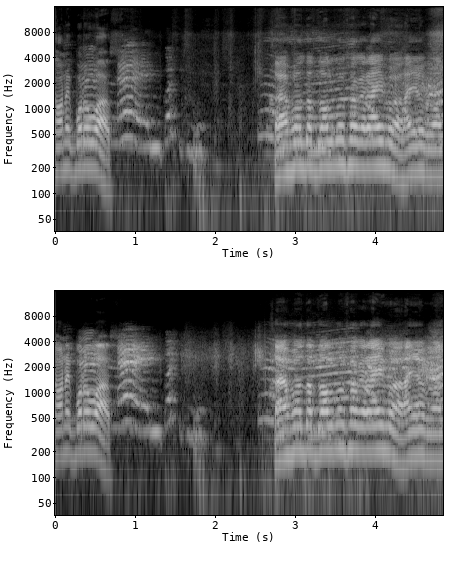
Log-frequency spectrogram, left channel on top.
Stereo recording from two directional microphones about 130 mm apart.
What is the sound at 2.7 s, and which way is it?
A man's voice, 35° right (ahead or behind).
